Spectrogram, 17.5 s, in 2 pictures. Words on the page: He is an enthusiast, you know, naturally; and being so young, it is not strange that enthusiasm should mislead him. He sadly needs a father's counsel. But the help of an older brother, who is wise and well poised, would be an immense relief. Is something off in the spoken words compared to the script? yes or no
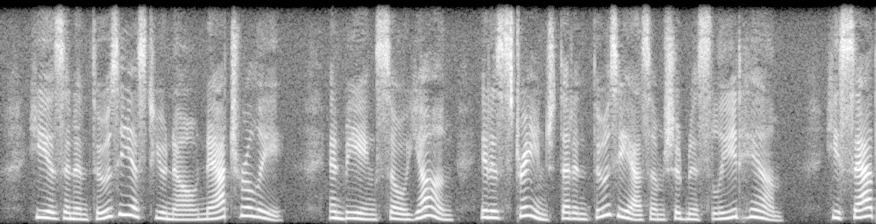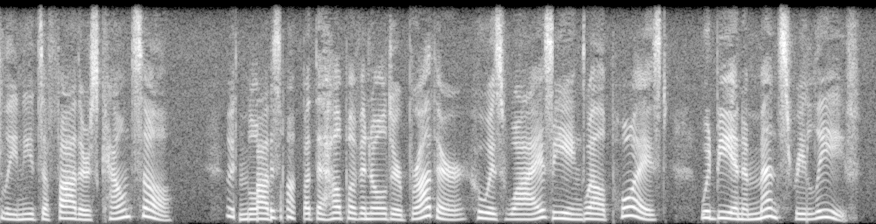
yes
